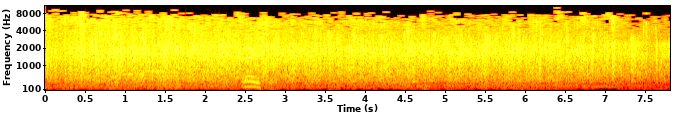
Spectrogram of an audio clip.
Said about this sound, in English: Give me a warm applause and please welcome this beautiful, beautiful young lady, ….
